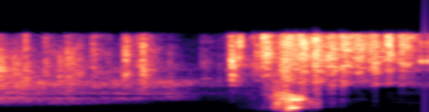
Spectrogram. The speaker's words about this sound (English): Perception check to find who I'm looking for. Yes. All right. We'll roll dice for the first time all game.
